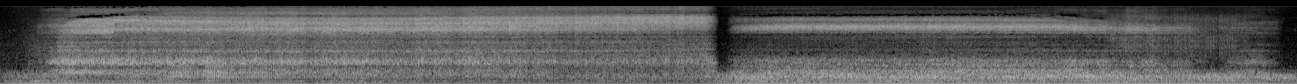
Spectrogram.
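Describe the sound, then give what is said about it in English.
A snake of a species found in the United States as far north as New Jersey hisses loudly in a long, steady rush of breathy noise, broken once by a brief pause before the hiss resumes and slowly fades. No one speaks. “They grunt, hiss, and rattle their tails against dead leaves to scare potential predators away.”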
